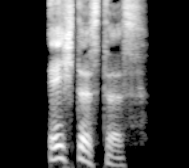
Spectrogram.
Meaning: strong/mixed nominative/accusative neuter singular superlative degree of echt
- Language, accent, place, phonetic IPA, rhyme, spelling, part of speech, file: German, Germany, Berlin, [ˈɛçtəstəs], -ɛçtəstəs, echtestes, adjective, De-echtestes.ogg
